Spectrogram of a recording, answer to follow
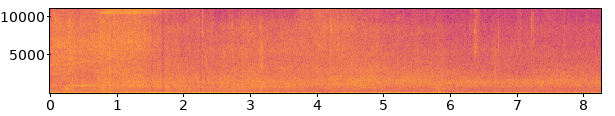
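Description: City bus running at a stop as passengers step off through its door, a dense steady noise, with a steady beep lasting about a second at the start.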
